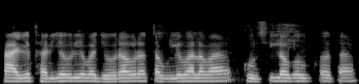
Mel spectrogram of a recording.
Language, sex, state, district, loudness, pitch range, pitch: Bhojpuri, male, Uttar Pradesh, Deoria, -19 LUFS, 150-155 Hz, 150 Hz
